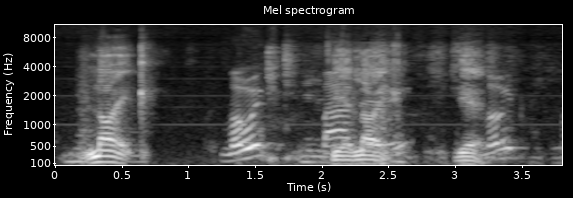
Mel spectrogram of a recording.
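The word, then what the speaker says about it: Loïc: How do you pronounce his first name? Loic.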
